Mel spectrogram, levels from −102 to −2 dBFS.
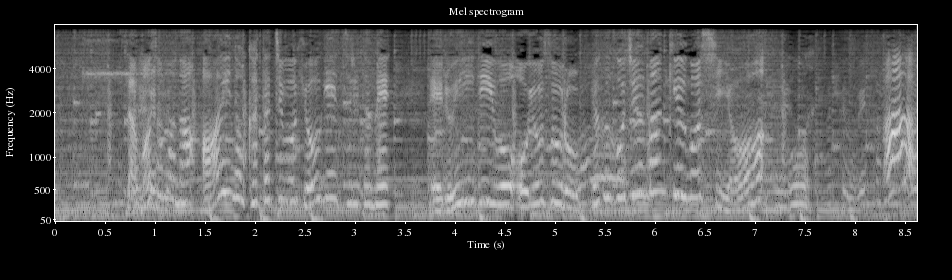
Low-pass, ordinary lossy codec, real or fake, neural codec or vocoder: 7.2 kHz; none; fake; vocoder, 24 kHz, 100 mel bands, Vocos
